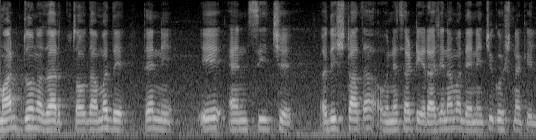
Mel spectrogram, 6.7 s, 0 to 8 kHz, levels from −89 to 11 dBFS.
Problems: constant background noise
